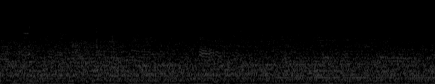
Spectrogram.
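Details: Honey bees inside a top-bar hive, a steady, dense droning hum with no pauses, many wingbeats blending into one even buzz throughout.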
